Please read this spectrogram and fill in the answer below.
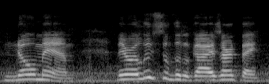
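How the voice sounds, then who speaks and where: A man's voice: high voice, expressive, a little fast, a bit bright, slight background noise, rough recording. An actor plays a young man at the wheel, breezy and sure of himself. The delivery is radio drama, with faint vehicle ambience behind it. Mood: easygoing, alert. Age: young adult. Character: cocky, breezy young male driver. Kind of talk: radio play acting.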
